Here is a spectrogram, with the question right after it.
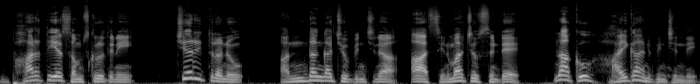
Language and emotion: Telugu, happy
